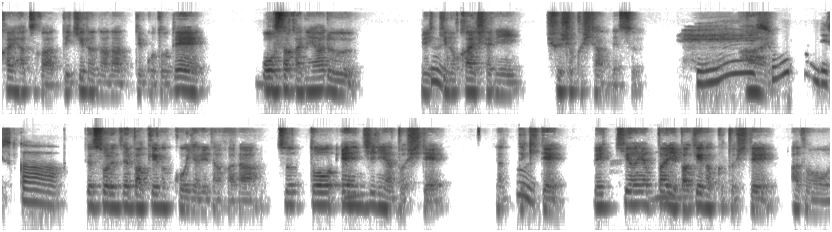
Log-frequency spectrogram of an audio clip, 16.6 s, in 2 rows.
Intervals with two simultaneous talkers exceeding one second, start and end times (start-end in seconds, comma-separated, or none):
none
